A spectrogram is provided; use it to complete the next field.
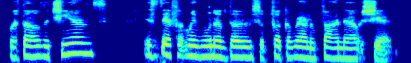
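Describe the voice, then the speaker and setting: A woman with a Southern US accent speaks at a fairly low pitch and a fairly slow pace, her tone dark and mellow. Her intonation stays fairly even over a quiet background. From US South. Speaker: vlogger. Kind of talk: casual vlog rant.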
